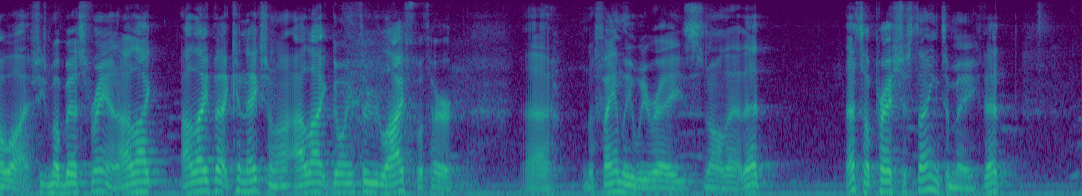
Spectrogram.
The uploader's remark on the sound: LIVE Services at Sunshine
